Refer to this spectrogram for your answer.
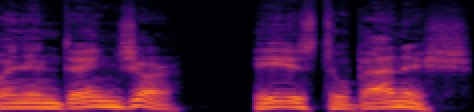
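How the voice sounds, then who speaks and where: In a put-on character voice, a man speaks at a medium pitch. His pace is moderate, and his pitch varies in an ordinary way. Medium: read story.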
